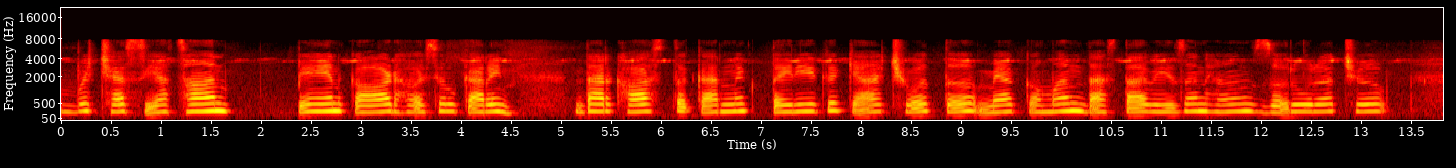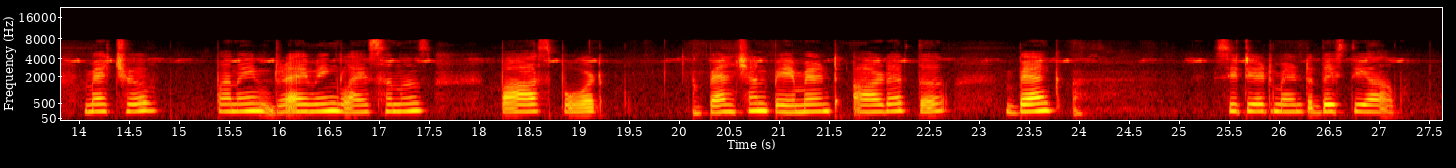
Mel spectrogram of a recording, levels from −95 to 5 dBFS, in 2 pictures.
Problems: none marked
